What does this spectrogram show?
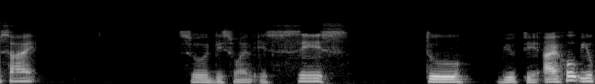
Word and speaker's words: cis: so this one is c is two beauty i hope you pronounce this correctly and this one is not cheese it is cis cheese is different thing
